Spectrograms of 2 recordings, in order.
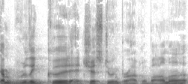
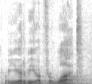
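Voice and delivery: ordinary talk

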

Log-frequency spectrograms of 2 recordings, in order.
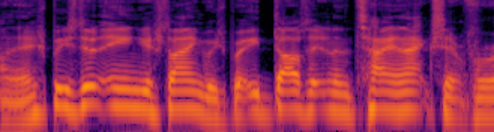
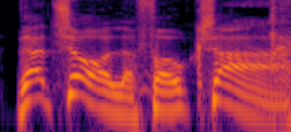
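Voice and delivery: exaggerated mock-Italian sign-off; bizarre Italian accent; much slower than usual. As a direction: do the fake Italian accent with more gusto. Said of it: "Do you want to do that better?".

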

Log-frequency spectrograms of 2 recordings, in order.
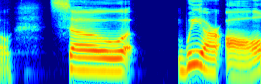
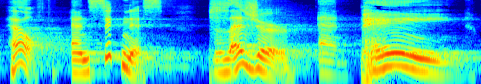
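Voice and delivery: grand, emphatic devil's speech slowing to solemn pairs; hammy movie villain oration, building in deliberateness; Michael Baum Lucifer. Acted. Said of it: "That's how he says it".

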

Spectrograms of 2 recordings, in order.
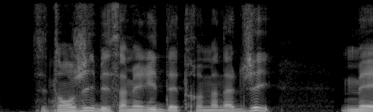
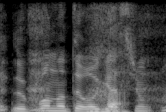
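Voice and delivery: laughing; 4 semitones higher, 5 dB louder than usual. Real, not acted. Laughing through line.

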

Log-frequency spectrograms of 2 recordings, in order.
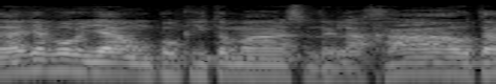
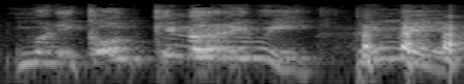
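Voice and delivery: put-on high, louder old-timer chanting a schoolyard rhyme; mock old man; 8 dB louder than usual. Playing the old man, he recalls a childhood rhyme. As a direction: cackle it like a forgetful grandpa.

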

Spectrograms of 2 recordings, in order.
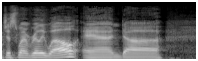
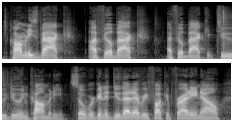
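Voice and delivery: ordinary talk, nothing marked

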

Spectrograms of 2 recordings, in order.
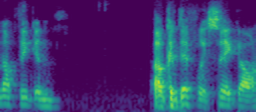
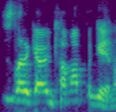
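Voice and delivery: higher, mocking sing-song, getting faster; teasing mockery; 6 semitones higher, faster than usual. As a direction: rib him like the boys on the radio. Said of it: "the boys are still taking the piss".

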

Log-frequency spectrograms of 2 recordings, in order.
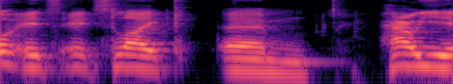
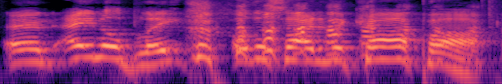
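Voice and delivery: higher and louder through laughter; laughing; 10 semitones higher, 5 dB louder than usual. Pretend. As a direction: laugh while playing the clerk. Comic shop dialogue, laughing.

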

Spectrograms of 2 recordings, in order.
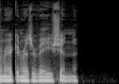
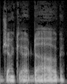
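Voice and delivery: drawn-out nickname; slower than usual. Retold or imitated. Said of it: "that's what I call him".

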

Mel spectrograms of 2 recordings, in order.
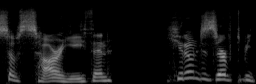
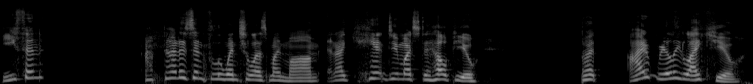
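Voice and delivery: shy confession; 7 semitones higher than usual. A narrator's reading.

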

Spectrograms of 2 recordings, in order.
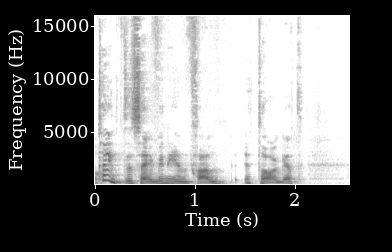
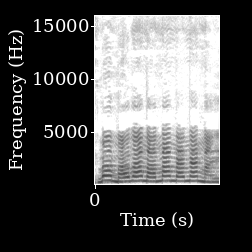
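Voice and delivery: higher, loud insistent calling; a small boy shouting for his mother; child calling mum; 9 semitones higher, 7 dB louder, faster than usual. Retold or imitated. Son shouting at mum playing dead, loud calls.

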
